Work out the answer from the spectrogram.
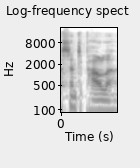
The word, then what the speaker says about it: Santa Paula: or paula santa paula santa paula i believe it's how it's pronounced california really amazing place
